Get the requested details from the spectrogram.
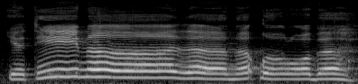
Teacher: قاف کو آپ گلے سے نکالتے ہیں بیٹا, گلے سے نہیں نکالیں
